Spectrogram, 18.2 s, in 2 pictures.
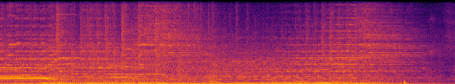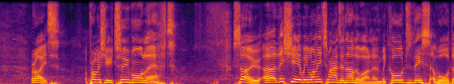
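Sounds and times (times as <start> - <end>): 
crowd applauding: 0.0 - 9.1
speech: 9.8 - 12.7, 13.8 - 18.1.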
